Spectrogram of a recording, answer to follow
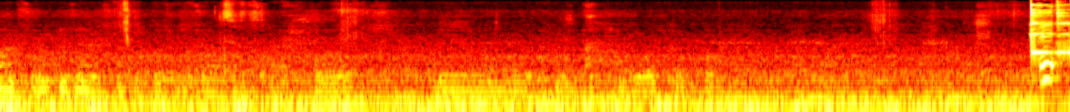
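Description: Faint talking in the background over a steady low rumble, then a loud short vocal exclamation just before the end.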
